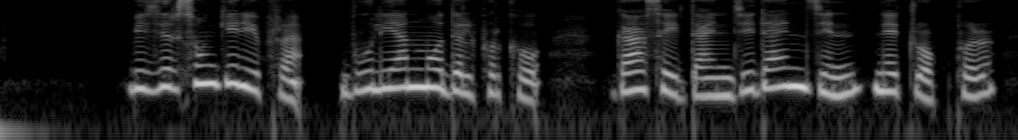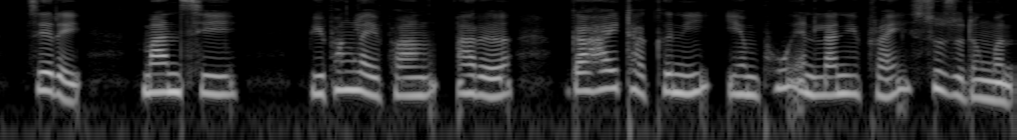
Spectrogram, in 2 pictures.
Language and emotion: Bodo, neutral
